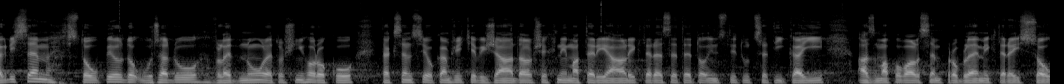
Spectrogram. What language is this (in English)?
Czech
